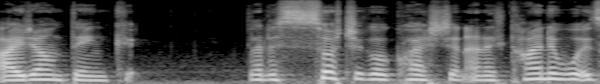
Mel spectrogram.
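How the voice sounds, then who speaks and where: The recording is very clean, with a silent background. A woman speaks very fast with fairly even intonation. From Ireland, other end from Waterford. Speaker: podcast co-host. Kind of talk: casual chat. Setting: studio.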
